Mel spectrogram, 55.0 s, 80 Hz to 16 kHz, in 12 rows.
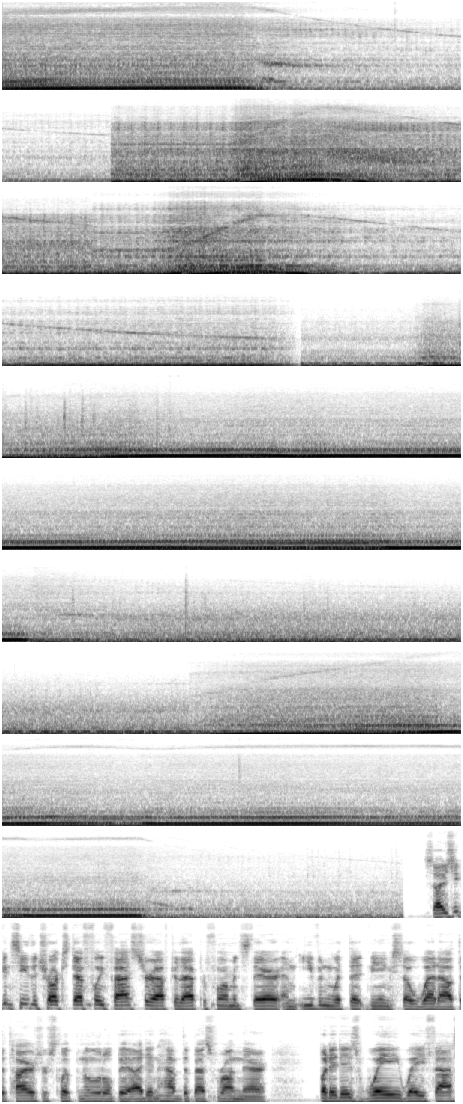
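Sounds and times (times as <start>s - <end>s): diesel truck engine accelerating: 0.0s - 45.4s.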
